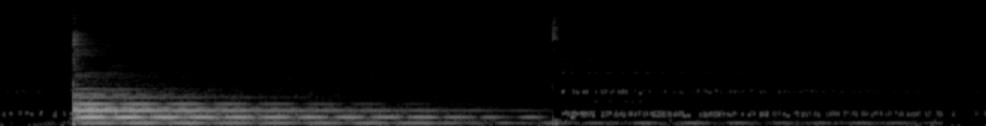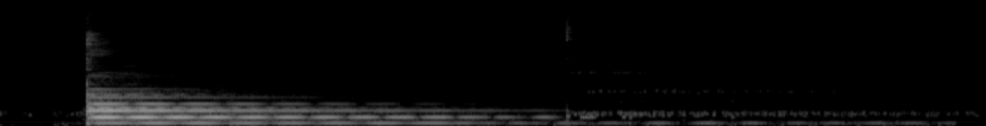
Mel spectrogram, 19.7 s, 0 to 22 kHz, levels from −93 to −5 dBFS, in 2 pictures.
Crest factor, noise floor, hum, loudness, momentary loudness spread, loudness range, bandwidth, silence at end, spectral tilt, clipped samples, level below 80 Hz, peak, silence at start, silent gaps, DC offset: 20 dB; -84 dBFS; none; -47 LUFS; 26 LU; 22 LU; 16 kHz; 1.05 s; -8 dB/octave; under 0.1%; -78 dBFS; -30 dBFS; 0.6 s; none; under 0.1%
